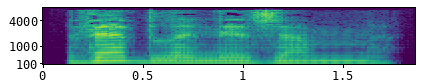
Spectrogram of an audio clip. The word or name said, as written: veblenism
